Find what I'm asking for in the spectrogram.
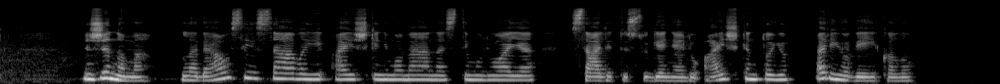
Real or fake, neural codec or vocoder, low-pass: real; none; 14.4 kHz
